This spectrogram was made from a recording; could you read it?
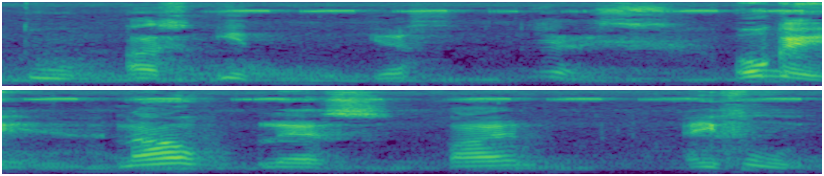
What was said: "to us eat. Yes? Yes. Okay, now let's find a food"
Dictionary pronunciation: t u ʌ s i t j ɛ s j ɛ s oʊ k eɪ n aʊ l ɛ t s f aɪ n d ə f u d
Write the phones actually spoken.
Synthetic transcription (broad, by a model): t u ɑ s i t j ɛ s j ɛ s oʊ k eɪ n aʊ l ɛ t s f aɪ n ə f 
